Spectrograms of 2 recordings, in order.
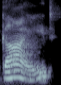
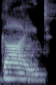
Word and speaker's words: guide: And we have to always remember the U is silent only when we are reading. But when we are working with dictation, when we are asking the children to write the word guide, we've always seen children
